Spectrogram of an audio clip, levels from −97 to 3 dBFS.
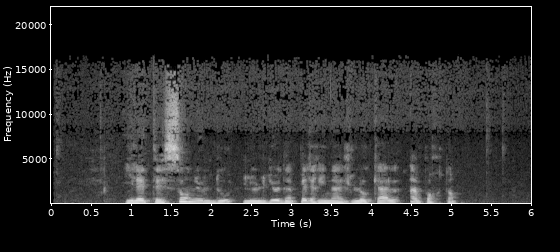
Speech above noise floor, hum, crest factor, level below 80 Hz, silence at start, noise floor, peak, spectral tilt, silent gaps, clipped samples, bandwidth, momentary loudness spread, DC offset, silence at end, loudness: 39 dB; none; 18 dB; -56 dBFS; 0.95 s; -57 dBFS; -2 dBFS; -5 dB/octave; none; under 0.1%; 16 kHz; 12 LU; under 0.1%; 0.95 s; -19 LUFS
